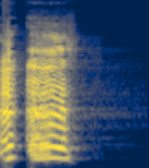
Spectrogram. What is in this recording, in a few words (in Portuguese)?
Negaçao intensa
